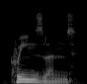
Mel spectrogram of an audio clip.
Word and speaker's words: Queensland: David specifies land, not Lund. Queensland. I feel like that's just my British pronunciation.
